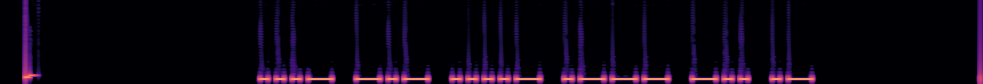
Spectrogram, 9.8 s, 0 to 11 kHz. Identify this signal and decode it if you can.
Morse code, heard as a keyed tone, about 15 wpm, 700 Hz. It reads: VK4JDA
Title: DXCC-100 Call Signs - 6 Characters - Repeated 3x - 15wpm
